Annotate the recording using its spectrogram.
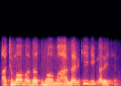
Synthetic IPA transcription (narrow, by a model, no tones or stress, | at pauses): əʈʰmɔmed̪əsmɔmealəɾkiɡikəɾɛt͡ʃʰɛ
